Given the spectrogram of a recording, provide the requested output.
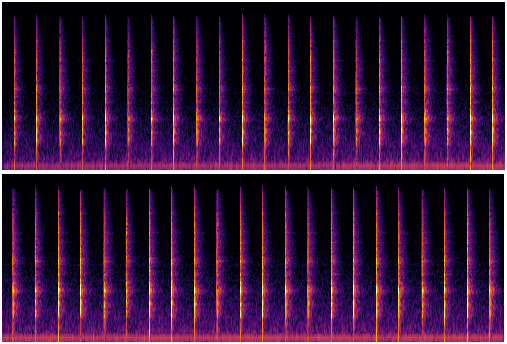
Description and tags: A real metronome!
metronome, sound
